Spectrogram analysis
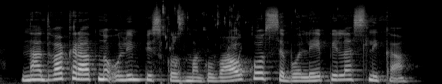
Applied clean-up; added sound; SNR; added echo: neural mask model Resemble Enhance denoiser.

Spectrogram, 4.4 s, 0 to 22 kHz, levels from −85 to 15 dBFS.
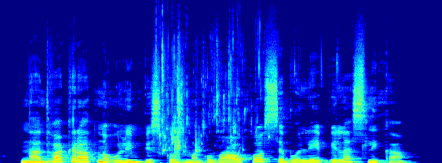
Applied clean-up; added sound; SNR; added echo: classical method Wiener filter.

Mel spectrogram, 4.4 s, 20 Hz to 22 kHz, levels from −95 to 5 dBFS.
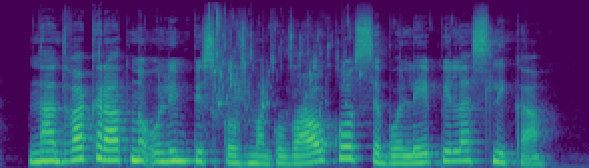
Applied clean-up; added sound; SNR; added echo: neural mask model RNNoise.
